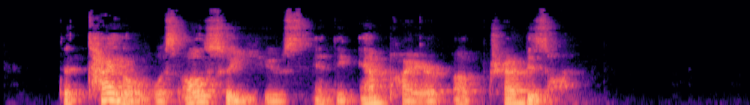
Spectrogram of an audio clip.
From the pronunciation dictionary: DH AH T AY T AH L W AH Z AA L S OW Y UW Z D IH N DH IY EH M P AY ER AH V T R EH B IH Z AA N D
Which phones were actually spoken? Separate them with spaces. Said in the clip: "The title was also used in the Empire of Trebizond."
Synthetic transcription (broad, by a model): DH AH T AY T L W AH Z AA L S OW Y UW Z D IH N DH IY EH M P AY ER AH V T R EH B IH Z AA N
